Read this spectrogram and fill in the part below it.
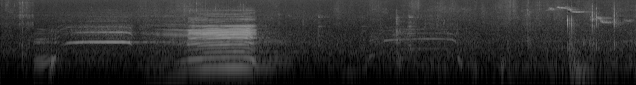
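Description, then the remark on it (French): Several cows moo one after another, long drawn-out calls with one especially loud bellow in the middle and fainter moos around it. “Ces animaux tendres et pacifiques souffrent d'un discrédit dont témoigne le langage. Peau de vache, grosse vache, vacherie.”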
